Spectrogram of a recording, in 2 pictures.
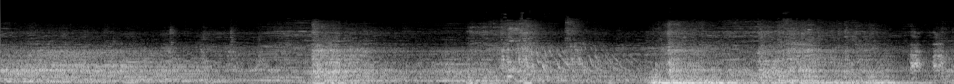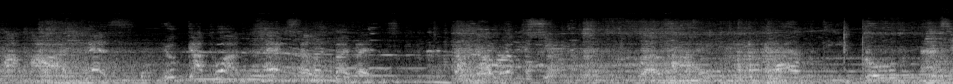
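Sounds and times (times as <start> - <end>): dramatic music score: 0.0 - 19.0.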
